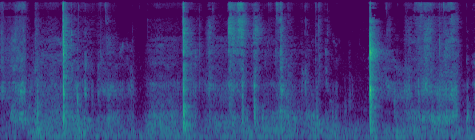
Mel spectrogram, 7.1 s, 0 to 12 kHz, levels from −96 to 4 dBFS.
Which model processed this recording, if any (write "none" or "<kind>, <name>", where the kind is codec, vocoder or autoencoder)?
none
